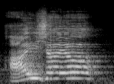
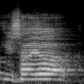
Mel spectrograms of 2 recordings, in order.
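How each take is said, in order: First: The name starts with an 'eye' sound. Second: The name starts with an 'ee' sound. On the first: This is the English pronunciation. "아이사야 그렇게 발음해야 돼요" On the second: This is the Korean pronunciation. "이사야는 우리 발음이고"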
